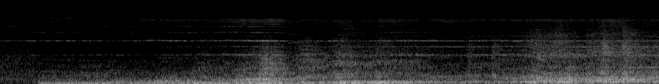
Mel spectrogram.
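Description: A train's motor whines with a steady high hum.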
